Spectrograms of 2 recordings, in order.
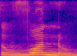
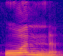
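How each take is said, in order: First: The word begins with a consonant w sound. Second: The word begins with a plain vowel sound. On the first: The speaker calls it right. "we should pronounce it as one. Wo, wo" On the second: The speaker calls it wrong. "We shouldn't pronounce it as one"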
